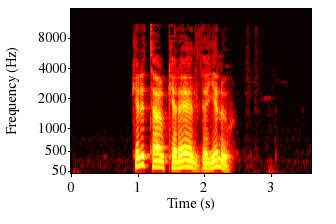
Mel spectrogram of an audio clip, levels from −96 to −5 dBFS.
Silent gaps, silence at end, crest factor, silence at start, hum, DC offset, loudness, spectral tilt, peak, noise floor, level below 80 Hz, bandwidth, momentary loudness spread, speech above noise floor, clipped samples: none; 1.2 s; 18 dB; 0.95 s; none; under 0.1%; -23 LUFS; -7 dB/octave; -8 dBFS; -80 dBFS; -60 dBFS; 11.5 kHz; 9 LU; 59 dB; under 0.1%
